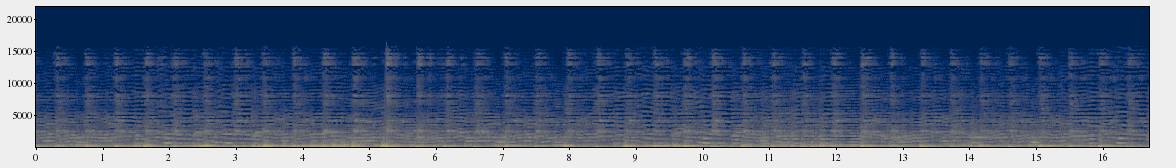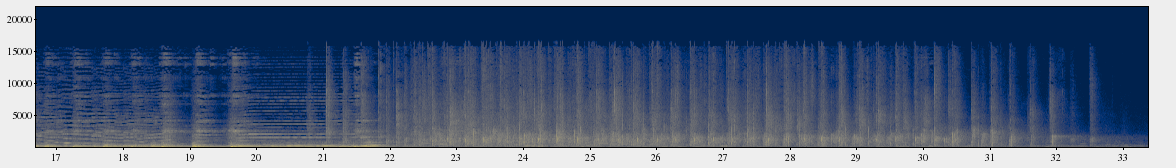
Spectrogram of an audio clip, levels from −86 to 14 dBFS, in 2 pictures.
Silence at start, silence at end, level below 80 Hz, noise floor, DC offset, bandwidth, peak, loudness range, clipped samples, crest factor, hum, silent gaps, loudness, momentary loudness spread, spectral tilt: 0 s; 0.3 s; -28 dBFS; -49 dBFS; 0.1%; 16 kHz; -2 dBFS; 9 LU; under 0.1%; 20 dB; none; none; -25 LUFS; 11 LU; -6.5 dB/octave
